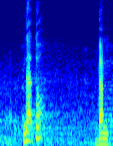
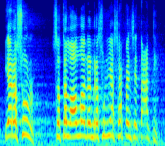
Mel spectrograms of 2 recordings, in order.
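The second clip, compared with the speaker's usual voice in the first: questioner to the Prophet; 9 semitones higher, 6 dB louder than usual. Acted. Hadith dialogue, questioner voiced.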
